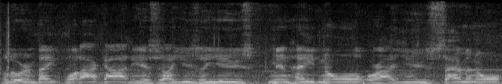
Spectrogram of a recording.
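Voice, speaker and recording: The delivery is monotone and flat, at a moderate pace. Audible room echo and noticeable background noise are present. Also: man. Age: 50s. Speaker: trapper. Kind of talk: live demonstration talk. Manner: casual, folksy.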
